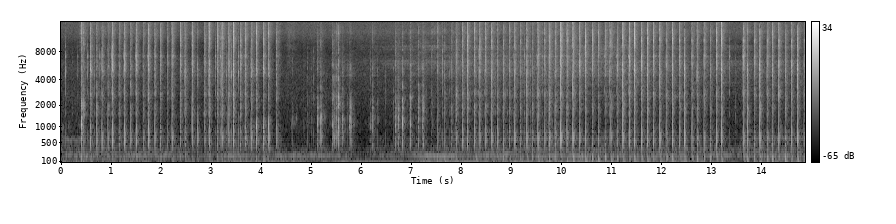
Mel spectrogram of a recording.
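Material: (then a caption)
Plastic. A small pink plastic hairbrush is held sideways while fingertips and nails rapidly flick and scratch across its white pin bristles. The result is a fast, uneven stream of short, dry ticking clicks with brief pauses, over a steady low hum in the background.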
